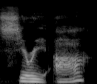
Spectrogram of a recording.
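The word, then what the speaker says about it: Serie A: You you said Siri A. Yeah. Yes. Why Siri A? Uh that's just a you know but the Italian uh pronunciation relegation is a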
